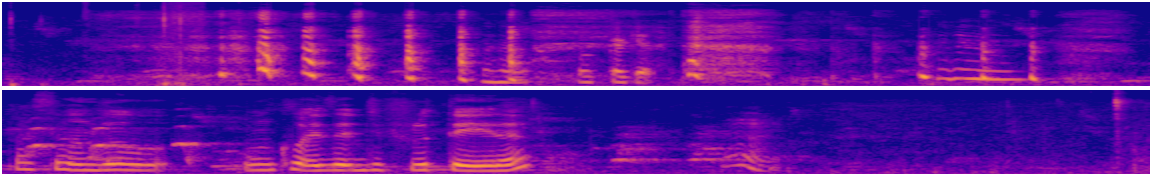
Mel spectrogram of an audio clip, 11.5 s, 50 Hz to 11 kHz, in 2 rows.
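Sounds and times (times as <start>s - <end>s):
quiet murmur: 0.0s - 11.4s
laughter: 0.5s - 6.4s
speech: 2.4s - 3.5s, 6.0s - 8.5s
dogs barking: 5.8s - 7.1s, 8.6s - 9.9s.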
